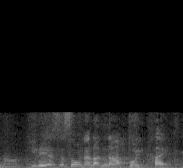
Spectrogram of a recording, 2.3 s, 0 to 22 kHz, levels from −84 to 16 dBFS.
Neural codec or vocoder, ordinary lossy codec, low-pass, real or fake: codec, 16 kHz, 1.1 kbps, Voila-Tokenizer; none; none; fake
